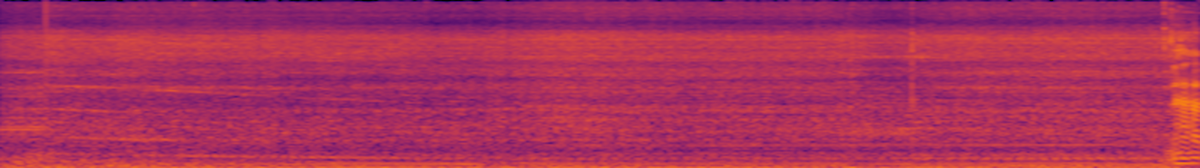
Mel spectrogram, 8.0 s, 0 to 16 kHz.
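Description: Kawasaki Ninja 250 (2018) parallel-twin engine running steadily under way. It runs smooth and quiet, without the tapping noise the engine had before its dealer repair.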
